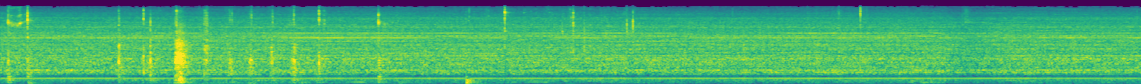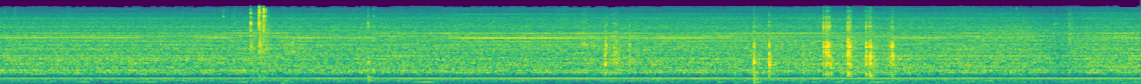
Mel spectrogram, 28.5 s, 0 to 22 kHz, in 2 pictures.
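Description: Small sharp clicks and taps of a precision screwdriver and tweezers on the screws and aluminium of an iPhone 6 housing, a few near the start, one in the middle and a cluster near the end. Under them runs a steady whooshing background noise with a low hum.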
